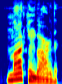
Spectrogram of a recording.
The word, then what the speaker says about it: mockingbird: And stress on the first syllable, I mean on mock sound, mockingbird, mockingbird. Now the last word is this one.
